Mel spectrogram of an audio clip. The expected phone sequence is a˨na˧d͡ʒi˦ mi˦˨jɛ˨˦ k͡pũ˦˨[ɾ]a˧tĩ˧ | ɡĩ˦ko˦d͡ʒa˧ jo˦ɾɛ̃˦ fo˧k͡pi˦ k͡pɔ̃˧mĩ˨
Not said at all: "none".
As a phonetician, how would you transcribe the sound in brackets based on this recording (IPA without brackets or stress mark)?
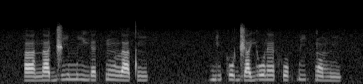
l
